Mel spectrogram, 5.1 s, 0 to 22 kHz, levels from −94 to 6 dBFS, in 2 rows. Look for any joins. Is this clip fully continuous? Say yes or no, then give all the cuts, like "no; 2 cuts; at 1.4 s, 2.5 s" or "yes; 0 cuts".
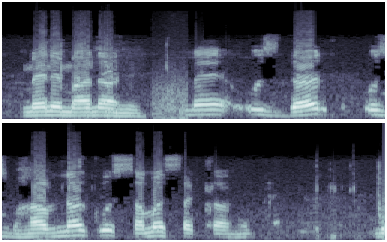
no; 1 cut; at 1.1 s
